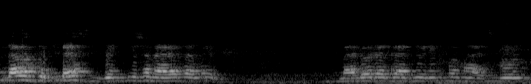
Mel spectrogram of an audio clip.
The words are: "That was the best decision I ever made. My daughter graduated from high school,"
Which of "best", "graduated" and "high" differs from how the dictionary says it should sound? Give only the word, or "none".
graduated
